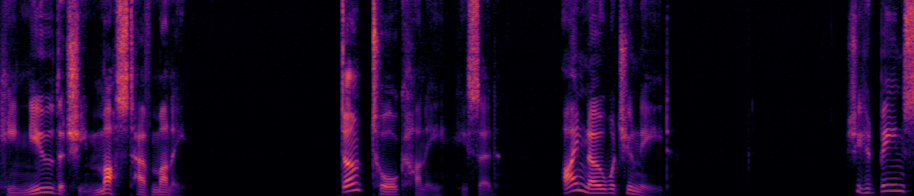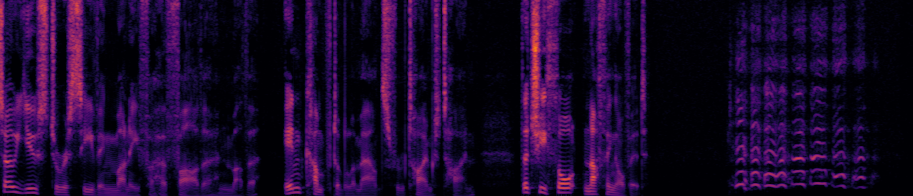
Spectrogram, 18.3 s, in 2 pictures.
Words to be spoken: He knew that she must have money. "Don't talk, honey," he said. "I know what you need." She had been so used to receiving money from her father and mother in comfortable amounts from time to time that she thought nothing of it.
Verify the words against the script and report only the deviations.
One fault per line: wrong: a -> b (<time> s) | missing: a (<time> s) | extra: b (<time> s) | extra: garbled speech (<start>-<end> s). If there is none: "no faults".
wrong: from -> for (10.5 s)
